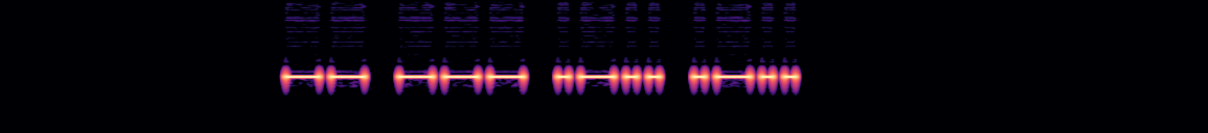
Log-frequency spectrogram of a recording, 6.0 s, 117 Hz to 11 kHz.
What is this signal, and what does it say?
Morse code, heard as a keyed tone, about 21 wpm, 800 Hz. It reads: MOLL
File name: Alphabetical / Alphabetical mp3s / Ms @20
